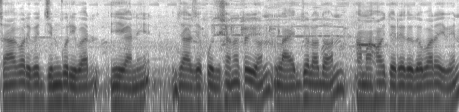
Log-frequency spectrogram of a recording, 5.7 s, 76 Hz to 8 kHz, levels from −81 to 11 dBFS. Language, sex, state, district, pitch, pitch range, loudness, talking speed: Chakma, male, Tripura, Unakoti, 120 Hz, 110-125 Hz, -13 LUFS, 155 wpm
